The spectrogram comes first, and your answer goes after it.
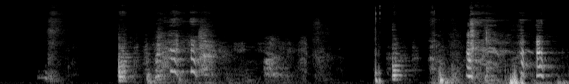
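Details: Key, a pet dog indoors in a small room, argues back at his owner over fart sounds. Short, rough bursts of barking and grumbling vocalizing come in uneven clusters with pauses between, mixed with the owner's laughter and brief speech.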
